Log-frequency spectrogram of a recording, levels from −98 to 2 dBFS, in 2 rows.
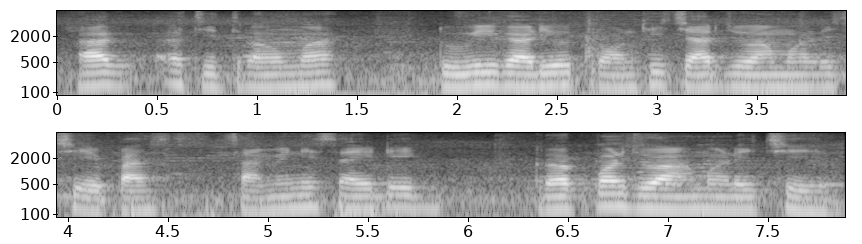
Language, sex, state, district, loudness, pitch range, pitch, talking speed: Gujarati, male, Gujarat, Valsad, -17 LUFS, 125-140 Hz, 130 Hz, 145 wpm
